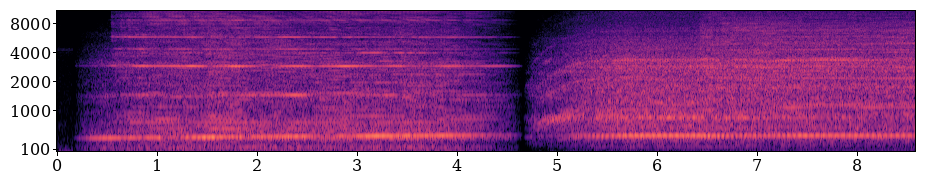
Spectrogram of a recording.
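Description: A saw rips wood into two 5.5-inch strips in two loud, continuous passes separated by a brief pause, with a steady motor whine and cutting noise.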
